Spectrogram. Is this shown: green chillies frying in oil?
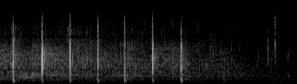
no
